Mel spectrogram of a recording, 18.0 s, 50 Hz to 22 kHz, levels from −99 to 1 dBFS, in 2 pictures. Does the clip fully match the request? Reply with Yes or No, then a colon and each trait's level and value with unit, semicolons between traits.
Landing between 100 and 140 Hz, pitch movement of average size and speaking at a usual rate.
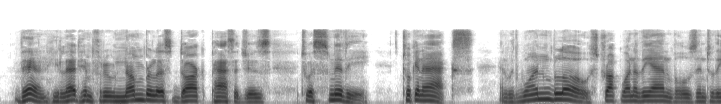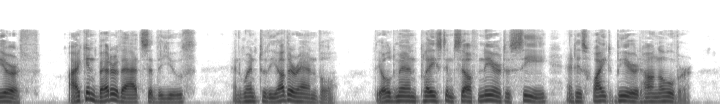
Yes: low, 135 Hz; average, 3.5 semitones; average, 175 wpm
